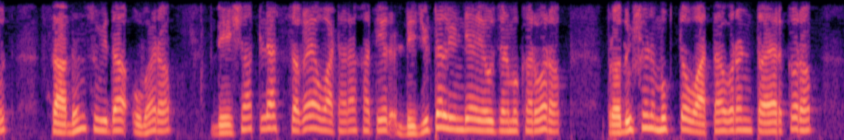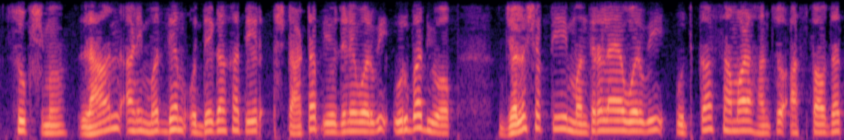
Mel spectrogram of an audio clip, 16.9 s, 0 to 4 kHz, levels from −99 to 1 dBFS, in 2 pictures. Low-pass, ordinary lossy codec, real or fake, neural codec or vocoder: 3.6 kHz; Opus, 32 kbps; real; none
